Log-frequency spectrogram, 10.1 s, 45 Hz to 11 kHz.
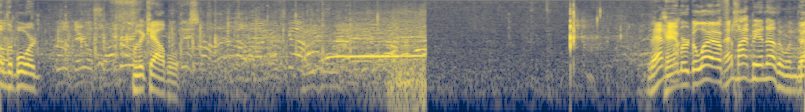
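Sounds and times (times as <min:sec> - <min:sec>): faint ballpark background: 0:00.0 - 0:10.0
baseball bat hitting ball: 0:07.1 - 0:07.6.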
